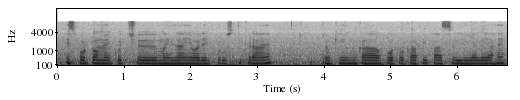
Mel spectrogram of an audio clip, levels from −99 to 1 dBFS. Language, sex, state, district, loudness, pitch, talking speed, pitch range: Hindi, male, Rajasthan, Bikaner, -16 LUFS, 160 Hz, 175 wpm, 155-165 Hz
